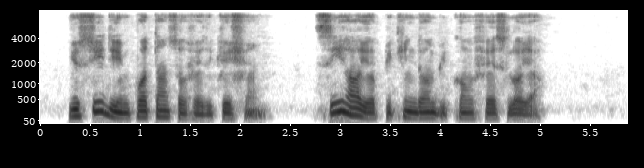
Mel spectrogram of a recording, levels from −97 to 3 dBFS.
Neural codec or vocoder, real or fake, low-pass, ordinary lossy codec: none; real; 7.2 kHz; none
